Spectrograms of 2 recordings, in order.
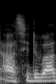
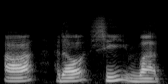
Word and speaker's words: आशीर्वाद: जैसे हम इसको कैसे उच्चारण करेंगे, आ र शी वाद, आ र शी वाद, तो ये गलत हो गया। यहाँ पर शुद्ध है। कैसे, आ शी र वा द, यानी कि र का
